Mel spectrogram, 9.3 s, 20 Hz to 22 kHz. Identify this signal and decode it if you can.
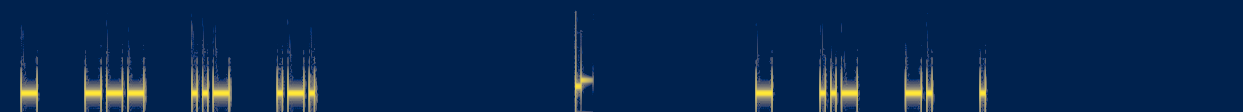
Morse code, heard as a keyed tone, about 30 wpm, spaced as for 17 wpm, 700 Hz. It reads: TOUR TUNE
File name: Lesson 17f - Letter u - Words 30wpm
